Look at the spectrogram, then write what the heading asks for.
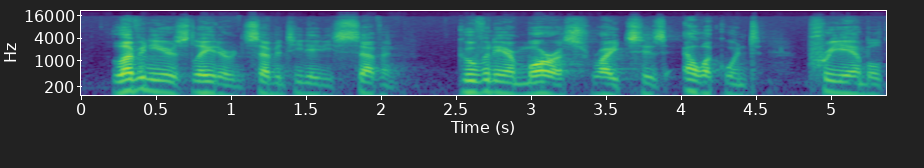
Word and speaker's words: Gouverneur: By the way, Gouverneur, it's not Governor Morris of Pennsylvania. It's Gouverneur Morris. Abigail Adams, who used to write phonetically, does write it that way, and I think that's the best that we have to pronounce his name.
